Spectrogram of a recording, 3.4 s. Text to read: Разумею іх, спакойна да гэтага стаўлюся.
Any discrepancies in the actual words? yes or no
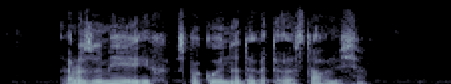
no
